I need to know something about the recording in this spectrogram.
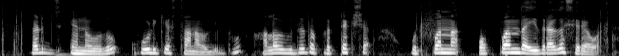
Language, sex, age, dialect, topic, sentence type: Kannada, male, 18-24, Central, banking, statement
